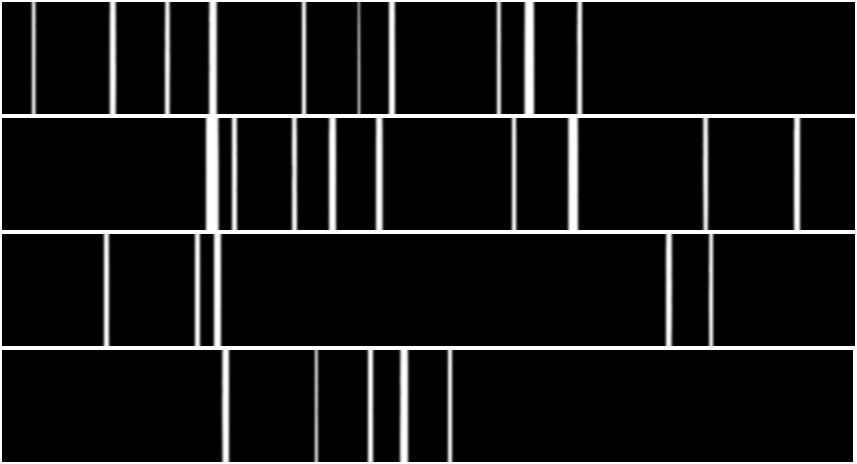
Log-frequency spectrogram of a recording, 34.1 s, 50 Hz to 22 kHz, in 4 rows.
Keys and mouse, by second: 0.2 click, 1.0 click, 1.5 click, 1.9 click, 2.3 ctrl+s, 2.6 click, 3.0 click, 4.2 click, 4.7 click, 5.4 click, 8.7 click, 9.4 click, 10.2 click, 11.4 click, 12.0 click, 12.4 ctrl+d, 12.8 click, 13.1 click, 13.9 click, 15.6 click, 16.4 click, 18.7 ctrl+s, 21.3 click, 21.7 shift+click, 23.4 click, 24.2 click, 25.4 click, 26.2 click, 26.7 click, 27.5 click, 27.8 ctrl+s.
